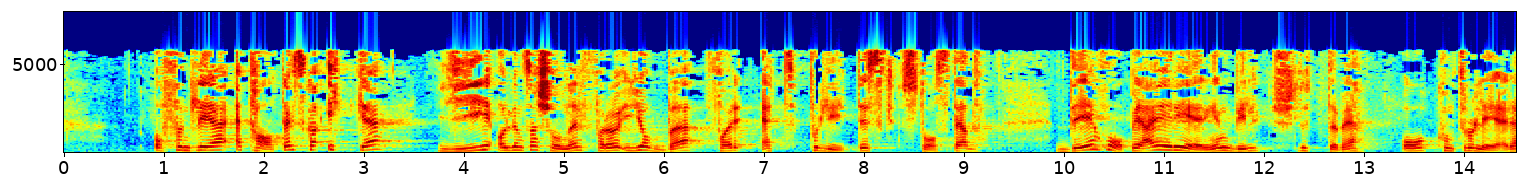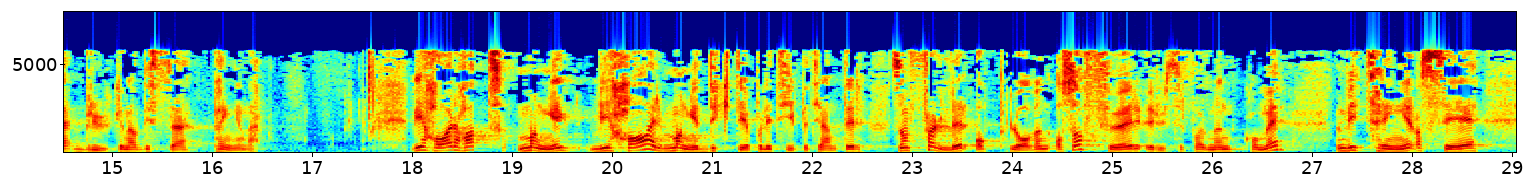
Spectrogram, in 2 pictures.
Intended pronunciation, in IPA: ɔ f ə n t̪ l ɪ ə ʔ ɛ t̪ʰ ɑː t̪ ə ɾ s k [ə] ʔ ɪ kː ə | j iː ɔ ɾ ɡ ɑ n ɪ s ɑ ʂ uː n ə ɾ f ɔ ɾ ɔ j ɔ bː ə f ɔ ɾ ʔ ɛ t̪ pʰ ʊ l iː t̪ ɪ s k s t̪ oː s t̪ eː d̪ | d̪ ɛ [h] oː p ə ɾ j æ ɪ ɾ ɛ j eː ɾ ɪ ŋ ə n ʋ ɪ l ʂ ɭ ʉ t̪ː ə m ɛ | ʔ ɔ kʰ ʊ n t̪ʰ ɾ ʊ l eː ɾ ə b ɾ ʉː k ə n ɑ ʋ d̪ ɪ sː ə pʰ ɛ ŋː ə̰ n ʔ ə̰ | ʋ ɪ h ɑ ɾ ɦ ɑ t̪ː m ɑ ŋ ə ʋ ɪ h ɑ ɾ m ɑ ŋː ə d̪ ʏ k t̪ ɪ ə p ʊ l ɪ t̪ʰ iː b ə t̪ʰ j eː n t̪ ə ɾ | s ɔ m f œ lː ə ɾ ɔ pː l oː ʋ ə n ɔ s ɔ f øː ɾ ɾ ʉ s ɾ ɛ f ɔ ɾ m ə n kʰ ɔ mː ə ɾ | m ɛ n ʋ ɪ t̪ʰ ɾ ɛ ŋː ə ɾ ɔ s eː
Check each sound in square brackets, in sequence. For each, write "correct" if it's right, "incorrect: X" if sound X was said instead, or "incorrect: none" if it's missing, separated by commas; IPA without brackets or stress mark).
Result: incorrect: ɑ, correct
